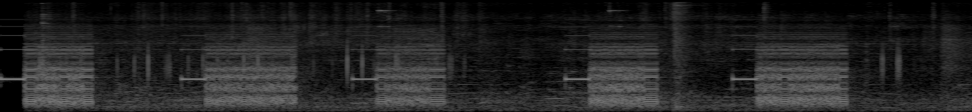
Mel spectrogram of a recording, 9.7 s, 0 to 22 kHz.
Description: POCSAG pager data (2400 baud), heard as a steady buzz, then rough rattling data, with the noise of a crowd indoors.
